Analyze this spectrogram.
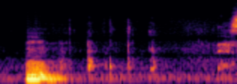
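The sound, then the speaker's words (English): Computer mouse clicks on a character in a video game: a short voice opens, then a few light, sharp clicks follow at uneven intervals. “All we're doing is clicking on an NPC to get the dialogue thing.”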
